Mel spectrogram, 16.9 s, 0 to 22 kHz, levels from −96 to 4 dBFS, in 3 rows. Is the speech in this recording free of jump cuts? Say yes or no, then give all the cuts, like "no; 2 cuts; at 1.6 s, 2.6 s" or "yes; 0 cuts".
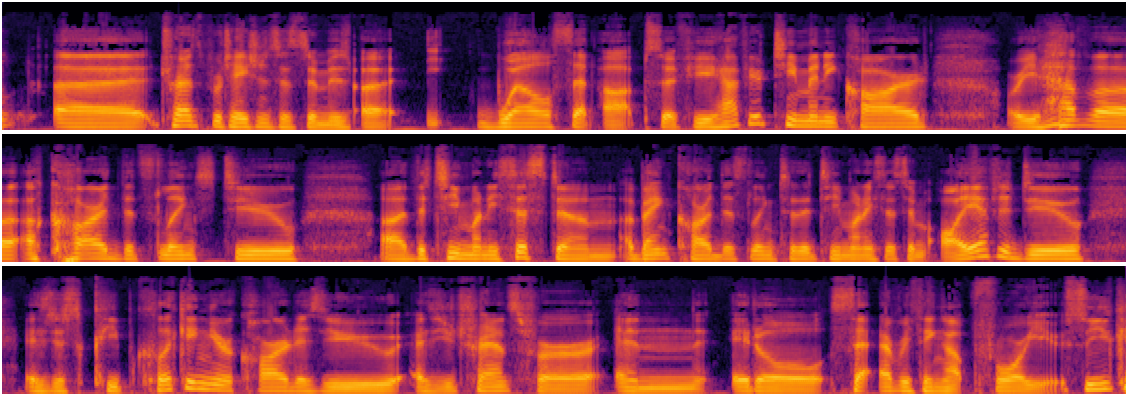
no; 1 cut; at 1.7 s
